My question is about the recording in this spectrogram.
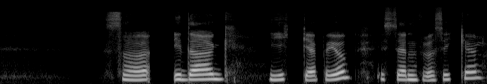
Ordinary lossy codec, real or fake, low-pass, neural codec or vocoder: Opus, 24 kbps; fake; 14.4 kHz; autoencoder, 48 kHz, 32 numbers a frame, DAC-VAE, trained on Japanese speech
